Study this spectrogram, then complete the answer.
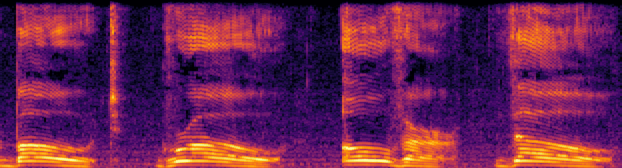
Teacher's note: So in American English, we make these sounds pretty long, unlike British English.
